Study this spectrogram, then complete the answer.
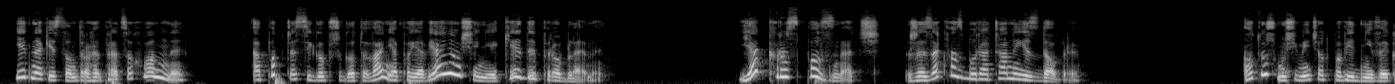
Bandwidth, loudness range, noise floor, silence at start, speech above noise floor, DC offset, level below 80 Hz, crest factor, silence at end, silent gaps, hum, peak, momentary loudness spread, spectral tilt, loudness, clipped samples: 14 kHz; 4 LU; -68 dBFS; 0.15 s; 51 dB; under 0.1%; -48 dBFS; 16 dB; 0 s; 2.06-2.43 s, 11.21-12.18 s; none; -4 dBFS; 10 LU; -5 dB/octave; -18 LUFS; under 0.1%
